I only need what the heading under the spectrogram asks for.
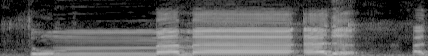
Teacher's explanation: ثم زبان پر زور دینا ہے۔ ثم ما اد میں قلقلہ ہوگا، دال ہے چونکہ حروف قلقلہ میں شامل ہے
